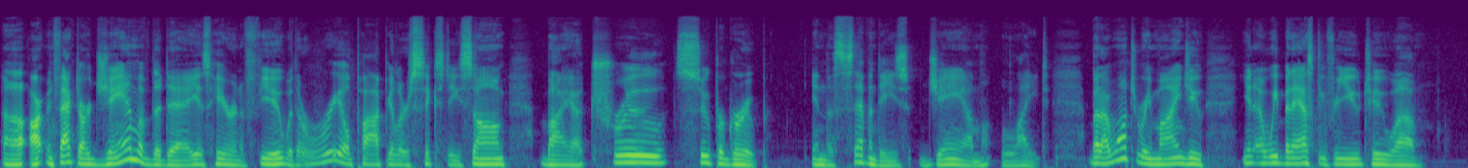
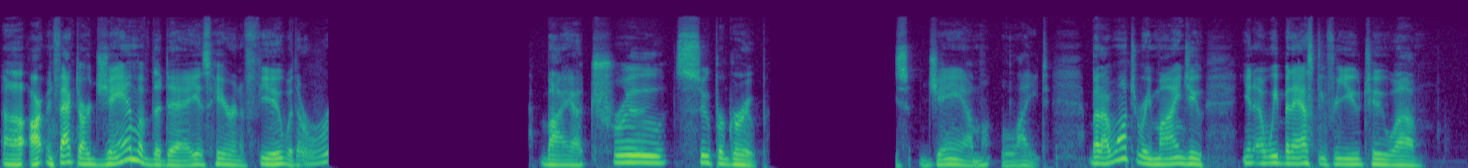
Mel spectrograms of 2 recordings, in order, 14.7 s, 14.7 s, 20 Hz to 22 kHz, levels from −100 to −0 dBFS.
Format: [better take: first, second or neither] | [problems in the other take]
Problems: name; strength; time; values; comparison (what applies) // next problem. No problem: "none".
first | audio cutting out; at 3.5 s for 2 s and at 7.5 s for 1.5 s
